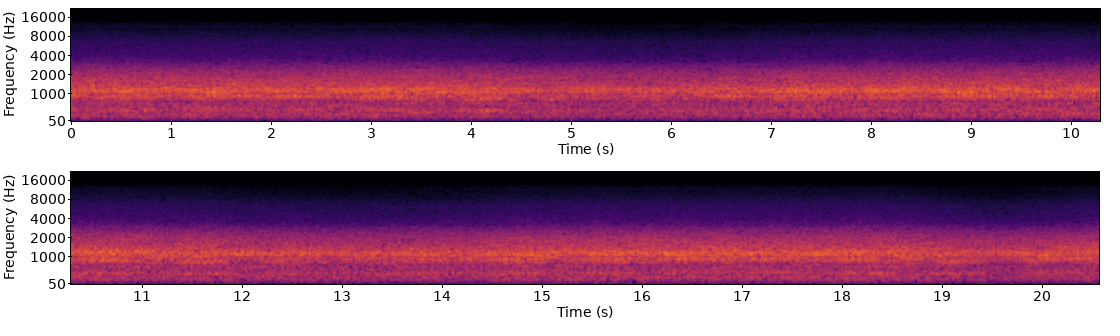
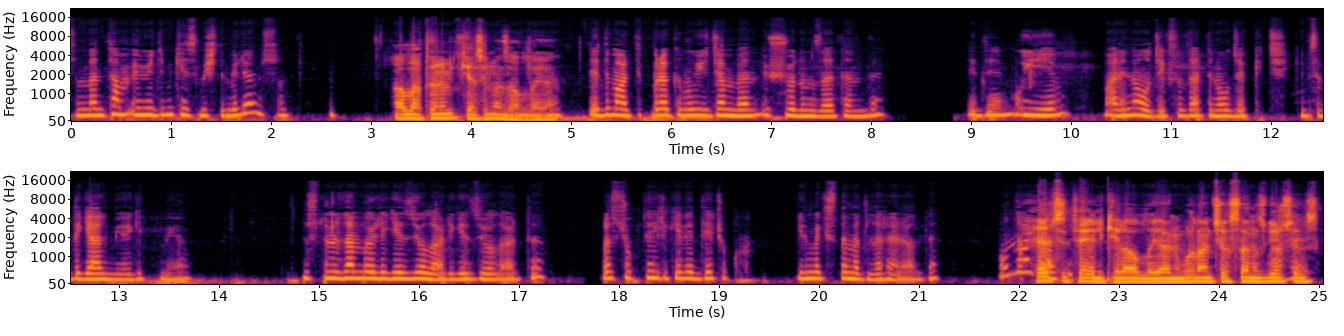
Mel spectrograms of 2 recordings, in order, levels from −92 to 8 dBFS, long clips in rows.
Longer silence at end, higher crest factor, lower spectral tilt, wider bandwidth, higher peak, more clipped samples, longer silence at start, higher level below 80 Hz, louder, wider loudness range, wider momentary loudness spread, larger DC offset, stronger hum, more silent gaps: about the same, 0 s vs 0.05 s; about the same, 14 dB vs 14 dB; about the same, -4.5 dB/octave vs -4.5 dB/octave; second, 14 kHz vs 16.5 kHz; second, -14 dBFS vs 0 dBFS; neither; about the same, 0 s vs 0.05 s; second, -70 dBFS vs -52 dBFS; second, -28 LUFS vs -14 LUFS; second, 2 LU vs 7 LU; second, 4 LU vs 15 LU; neither; neither; second, none vs 8.43-8.82 s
